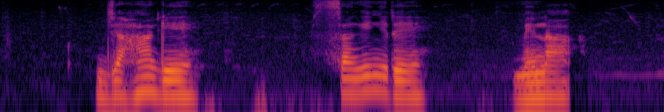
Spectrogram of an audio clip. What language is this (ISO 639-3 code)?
sat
